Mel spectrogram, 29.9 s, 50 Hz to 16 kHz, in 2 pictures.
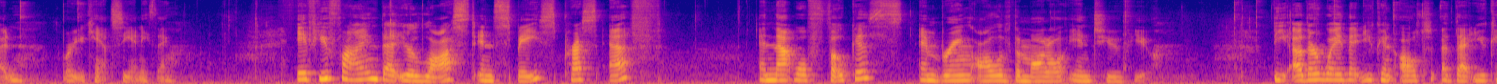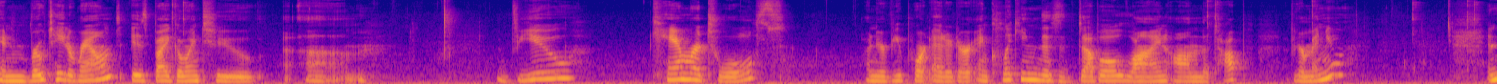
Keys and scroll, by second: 5.6 f.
